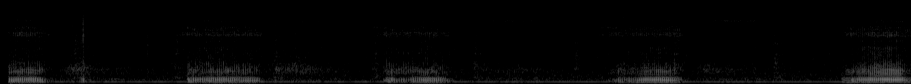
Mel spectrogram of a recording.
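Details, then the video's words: Emma, a pet bulldog, snoring while relaxed and free of stress indoors: deep, rumbling snore bursts with buzzy overtones, coming about every two seconds, with quieter breathing between them over a steady low hum. "Emma mi bulldog roncando y sin estress"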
